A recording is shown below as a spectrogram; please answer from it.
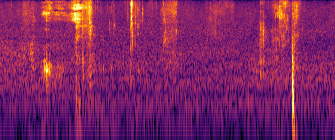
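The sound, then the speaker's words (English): A golden retriever chewing: a few soft, wet crunching bites over a steady low background hiss, with one sharper, louder bite near the end. “it's not the faucet. It's not a raccoon. It's just my golden retriever.”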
